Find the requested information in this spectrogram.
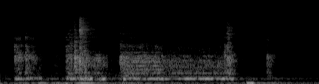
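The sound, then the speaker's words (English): A printer whirs and clatters through a few mechanical bursts over a steady motor hum as it shuts down, then winds down with a final short clunk. The machine is fairly loud, with no voices. “Let me just shut off the printer here real quick.”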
